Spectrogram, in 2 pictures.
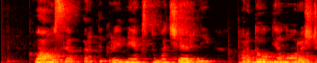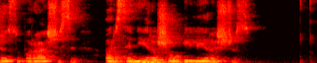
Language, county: Lithuanian, Kaunas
